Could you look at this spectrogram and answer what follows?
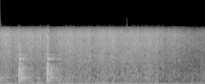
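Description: Vegetables softening in a pan over medium-high heat for ossobuco give a steady, close frying hiss, with two quick stirring scrapes near the start and no talk.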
